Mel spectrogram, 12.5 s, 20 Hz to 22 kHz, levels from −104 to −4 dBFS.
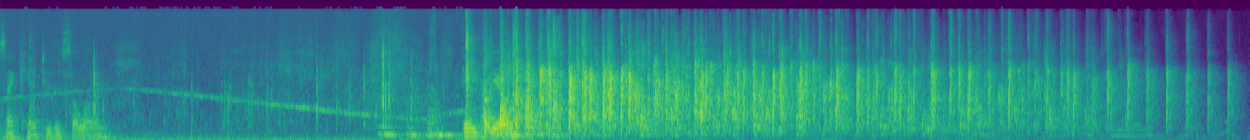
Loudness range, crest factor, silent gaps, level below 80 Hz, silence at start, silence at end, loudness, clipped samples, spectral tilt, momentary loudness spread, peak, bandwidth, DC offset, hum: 16 LU; 22 dB; none; -46 dBFS; 0 s; 0.15 s; -23 LUFS; under 0.1%; -3 dB/octave; 23 LU; -2 dBFS; 16.5 kHz; under 0.1%; none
